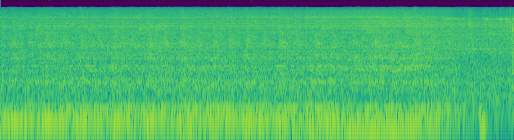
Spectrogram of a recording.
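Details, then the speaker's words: Ford Bronco prerunner just after fitting a new tunable Fiveology Racing computer, which changed how it runs: steady, even low idle rumble with no misses, knocks or hunting; normal idle. "Woo! Let it clear out. Sounds pretty good. Nailed it."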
